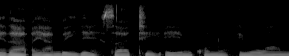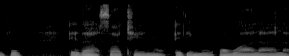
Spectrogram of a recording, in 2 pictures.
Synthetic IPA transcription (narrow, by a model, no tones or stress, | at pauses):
e̞ɾaajaːmbaiɾe̞saːtʰie̞je̞ːmikʰo̞no̞e̞miwaːɱvu | e̞ɾasaːtʰie̞ːno̞e̞ɾimuoβwaːlaːla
